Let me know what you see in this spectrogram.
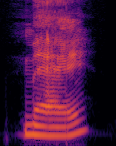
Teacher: The tones for this are second tone the rising tone may and then fourth tone the falling tone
